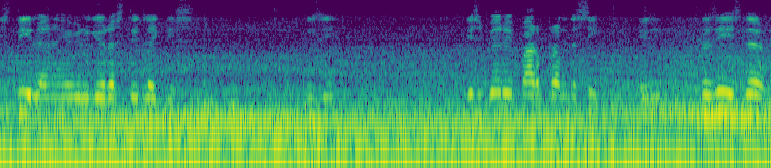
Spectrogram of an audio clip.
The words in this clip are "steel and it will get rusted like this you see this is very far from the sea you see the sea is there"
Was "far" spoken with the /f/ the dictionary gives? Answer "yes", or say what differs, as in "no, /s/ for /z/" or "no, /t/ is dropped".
no, /p/ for /f/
